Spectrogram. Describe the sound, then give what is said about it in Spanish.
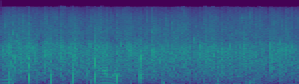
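A burst of studio audience applause for the show's panelists: many hands clapping in a dense, steady patter at even loudness for the full few seconds, with no voices on top. “Fuerte aplauso para nuestros contertulios.”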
